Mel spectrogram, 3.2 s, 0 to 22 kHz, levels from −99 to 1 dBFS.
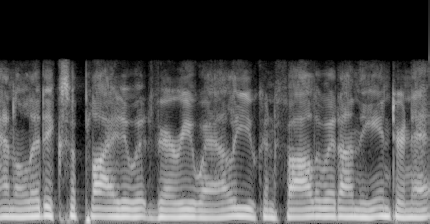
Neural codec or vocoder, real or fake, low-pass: none; real; 7.2 kHz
